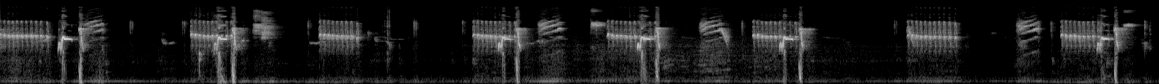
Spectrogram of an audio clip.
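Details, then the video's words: Territorial male bar-winged prinia in steady song: grating buzzy trills with sharp snapping clicks, roughly every one to one and a half seconds, over a faint low hum. "Suara Prenjak Jantan Super Gacor"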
